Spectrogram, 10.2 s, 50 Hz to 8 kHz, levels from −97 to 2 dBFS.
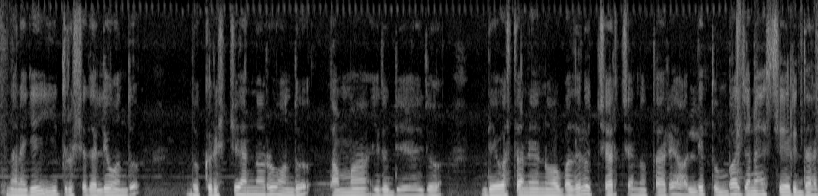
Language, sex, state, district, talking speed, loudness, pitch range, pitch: Kannada, male, Karnataka, Belgaum, 105 wpm, -29 LUFS, 115-135 Hz, 120 Hz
